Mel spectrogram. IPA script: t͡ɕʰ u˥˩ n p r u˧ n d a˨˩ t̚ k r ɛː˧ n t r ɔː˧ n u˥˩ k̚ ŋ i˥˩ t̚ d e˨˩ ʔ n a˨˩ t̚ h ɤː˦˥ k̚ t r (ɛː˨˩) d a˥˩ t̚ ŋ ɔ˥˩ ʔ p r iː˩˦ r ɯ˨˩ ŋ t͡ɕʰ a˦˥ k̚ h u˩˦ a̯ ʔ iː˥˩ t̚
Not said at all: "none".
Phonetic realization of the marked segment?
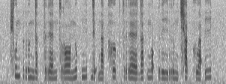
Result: ɛː˨˩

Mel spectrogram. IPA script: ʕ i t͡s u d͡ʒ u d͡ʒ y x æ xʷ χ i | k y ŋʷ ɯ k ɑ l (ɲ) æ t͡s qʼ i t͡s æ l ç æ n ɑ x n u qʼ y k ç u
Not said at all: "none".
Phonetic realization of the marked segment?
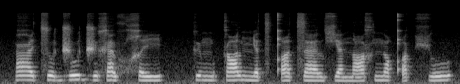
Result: ɲ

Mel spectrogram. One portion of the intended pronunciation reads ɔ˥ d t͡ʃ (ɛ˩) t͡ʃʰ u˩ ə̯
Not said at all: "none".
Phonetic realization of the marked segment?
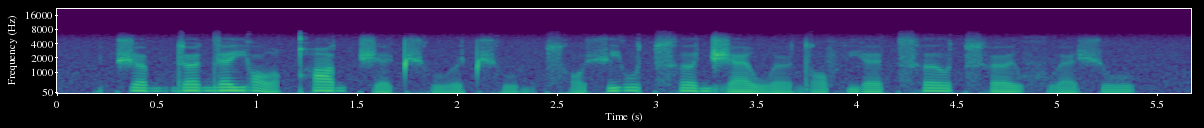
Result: ɛ˩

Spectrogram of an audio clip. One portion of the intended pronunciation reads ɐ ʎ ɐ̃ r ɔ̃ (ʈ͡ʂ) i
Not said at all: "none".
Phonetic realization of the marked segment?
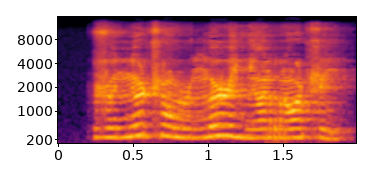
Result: ʈ͡ʂ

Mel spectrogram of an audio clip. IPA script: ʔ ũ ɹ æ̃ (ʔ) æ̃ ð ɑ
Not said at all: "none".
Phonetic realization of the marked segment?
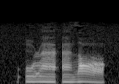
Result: ʔ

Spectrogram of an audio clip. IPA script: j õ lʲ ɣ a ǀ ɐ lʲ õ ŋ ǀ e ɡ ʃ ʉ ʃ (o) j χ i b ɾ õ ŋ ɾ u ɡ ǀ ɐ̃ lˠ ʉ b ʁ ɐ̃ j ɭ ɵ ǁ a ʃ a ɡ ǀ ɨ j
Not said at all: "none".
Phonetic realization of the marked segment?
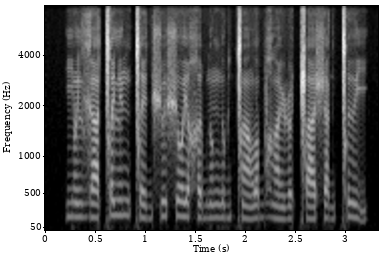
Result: o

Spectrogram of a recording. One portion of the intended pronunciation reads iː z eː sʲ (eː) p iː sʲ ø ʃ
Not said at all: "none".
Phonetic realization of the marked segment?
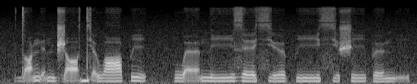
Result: øː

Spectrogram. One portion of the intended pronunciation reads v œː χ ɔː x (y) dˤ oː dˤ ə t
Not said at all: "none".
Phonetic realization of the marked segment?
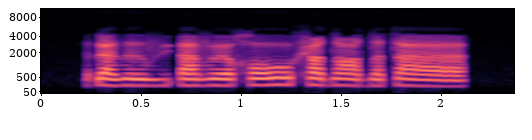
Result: e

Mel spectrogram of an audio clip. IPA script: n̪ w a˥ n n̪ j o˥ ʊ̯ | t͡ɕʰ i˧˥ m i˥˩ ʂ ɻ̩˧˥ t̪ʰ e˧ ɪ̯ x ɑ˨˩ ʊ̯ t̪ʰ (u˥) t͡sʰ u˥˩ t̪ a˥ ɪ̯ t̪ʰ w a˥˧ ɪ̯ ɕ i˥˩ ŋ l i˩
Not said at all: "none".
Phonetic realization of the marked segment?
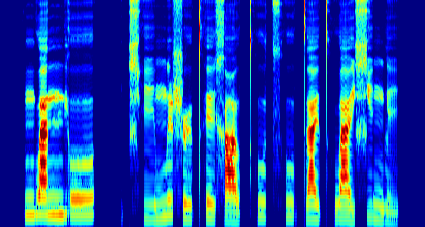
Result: u˥˧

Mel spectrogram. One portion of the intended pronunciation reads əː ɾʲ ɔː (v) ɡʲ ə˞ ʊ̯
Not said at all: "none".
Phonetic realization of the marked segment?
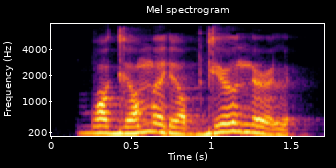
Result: b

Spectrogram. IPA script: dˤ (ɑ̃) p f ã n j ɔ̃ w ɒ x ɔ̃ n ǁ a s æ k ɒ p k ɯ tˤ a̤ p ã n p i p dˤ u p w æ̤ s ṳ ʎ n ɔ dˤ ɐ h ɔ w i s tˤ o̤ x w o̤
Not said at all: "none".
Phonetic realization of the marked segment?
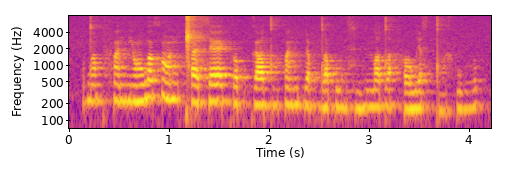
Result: ã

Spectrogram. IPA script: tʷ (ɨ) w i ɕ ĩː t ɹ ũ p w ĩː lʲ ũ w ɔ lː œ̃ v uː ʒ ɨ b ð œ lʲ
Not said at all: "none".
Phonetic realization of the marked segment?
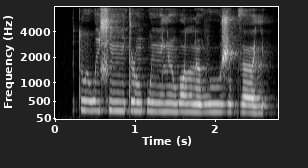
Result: ɨː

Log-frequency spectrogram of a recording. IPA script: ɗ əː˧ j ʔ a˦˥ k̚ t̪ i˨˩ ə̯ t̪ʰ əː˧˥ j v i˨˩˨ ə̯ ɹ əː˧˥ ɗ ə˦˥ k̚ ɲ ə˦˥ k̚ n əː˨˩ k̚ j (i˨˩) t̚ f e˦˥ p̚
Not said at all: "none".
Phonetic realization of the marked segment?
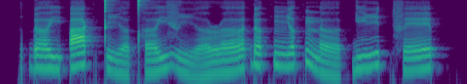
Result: i˦˥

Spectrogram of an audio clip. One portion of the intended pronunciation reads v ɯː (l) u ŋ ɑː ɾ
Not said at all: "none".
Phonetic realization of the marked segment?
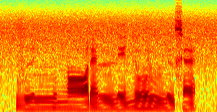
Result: lː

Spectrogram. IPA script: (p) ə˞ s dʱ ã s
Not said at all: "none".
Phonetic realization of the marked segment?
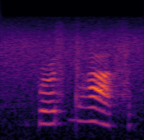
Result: p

